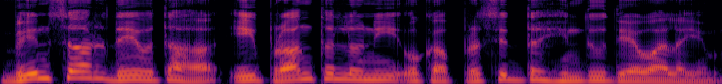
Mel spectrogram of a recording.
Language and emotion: Telugu, neutral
